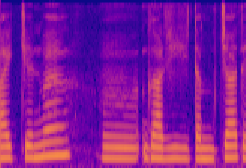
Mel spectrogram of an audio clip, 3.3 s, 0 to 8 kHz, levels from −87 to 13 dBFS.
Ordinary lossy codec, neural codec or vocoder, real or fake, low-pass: none; none; real; 7.2 kHz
